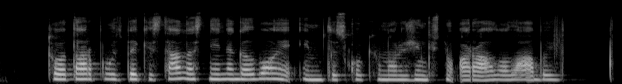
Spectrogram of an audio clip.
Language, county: Lithuanian, Utena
